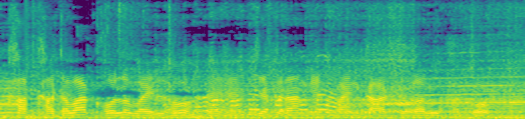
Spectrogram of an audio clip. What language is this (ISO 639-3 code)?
mag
